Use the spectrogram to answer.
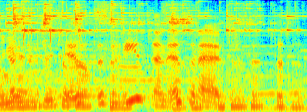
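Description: A Christmas pop song with jingling bells plays at full level. A bright, continuous high shimmer rides over sung vocals and dense band backing.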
